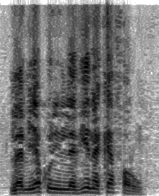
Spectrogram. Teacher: خد بالك من حاجة، بس ما قولش لم يكن الذين كفروا، لأن لو الكاف ما مشيتش فيها النفس هتبقى جافروا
